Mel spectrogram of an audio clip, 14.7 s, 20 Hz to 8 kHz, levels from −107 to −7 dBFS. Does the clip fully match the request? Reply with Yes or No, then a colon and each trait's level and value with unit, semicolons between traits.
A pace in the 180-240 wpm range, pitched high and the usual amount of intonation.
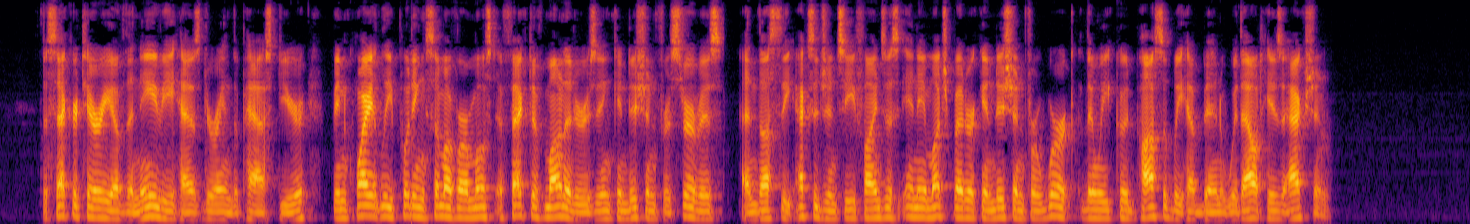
No: average, 185 wpm; low, 110 Hz; average, 3.5 semitones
